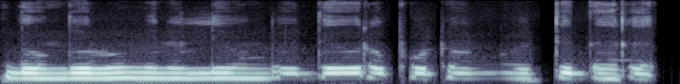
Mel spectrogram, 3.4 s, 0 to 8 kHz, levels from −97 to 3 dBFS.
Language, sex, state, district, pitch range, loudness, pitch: Kannada, male, Karnataka, Koppal, 140-145 Hz, -15 LUFS, 140 Hz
